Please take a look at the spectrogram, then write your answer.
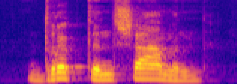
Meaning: inflection of samendrukken: 1. plural past indicative 2. plural past subjunctive
- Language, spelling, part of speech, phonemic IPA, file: Dutch, drukten samen, verb, /ˈdrʏktə(n) ˈsamə(n)/, Nl-drukten samen.ogg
